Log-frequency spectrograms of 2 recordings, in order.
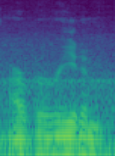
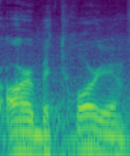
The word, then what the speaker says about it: arboretum: Listen to that pronunciation. Arboretum. No more arbitorium for this man.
